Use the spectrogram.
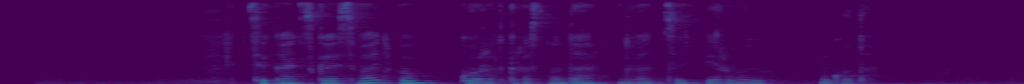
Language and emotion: Russian, neutral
